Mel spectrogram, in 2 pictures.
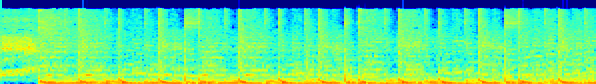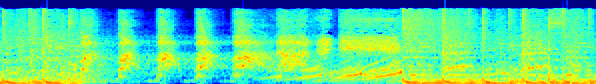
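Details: Loud electronic dance music with a pounding beat and a brief breakdown near the middle; no animal sound.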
